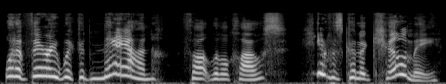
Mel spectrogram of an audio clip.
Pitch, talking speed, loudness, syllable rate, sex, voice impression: 295 Hz, 190 wpm, -17 LUFS, 4.9 syllables/s, female, very feminine, very middle-aged, slightly thin, tensed, slightly powerful, slightly bright, hard, clear, fluent, slightly raspy, slightly cool, slightly intellectual, slightly refreshing, slightly sincere, slightly calm, slightly friendly, slightly reassuring, very unique, slightly elegant, wild, lively, very strict, very intense, very sharp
